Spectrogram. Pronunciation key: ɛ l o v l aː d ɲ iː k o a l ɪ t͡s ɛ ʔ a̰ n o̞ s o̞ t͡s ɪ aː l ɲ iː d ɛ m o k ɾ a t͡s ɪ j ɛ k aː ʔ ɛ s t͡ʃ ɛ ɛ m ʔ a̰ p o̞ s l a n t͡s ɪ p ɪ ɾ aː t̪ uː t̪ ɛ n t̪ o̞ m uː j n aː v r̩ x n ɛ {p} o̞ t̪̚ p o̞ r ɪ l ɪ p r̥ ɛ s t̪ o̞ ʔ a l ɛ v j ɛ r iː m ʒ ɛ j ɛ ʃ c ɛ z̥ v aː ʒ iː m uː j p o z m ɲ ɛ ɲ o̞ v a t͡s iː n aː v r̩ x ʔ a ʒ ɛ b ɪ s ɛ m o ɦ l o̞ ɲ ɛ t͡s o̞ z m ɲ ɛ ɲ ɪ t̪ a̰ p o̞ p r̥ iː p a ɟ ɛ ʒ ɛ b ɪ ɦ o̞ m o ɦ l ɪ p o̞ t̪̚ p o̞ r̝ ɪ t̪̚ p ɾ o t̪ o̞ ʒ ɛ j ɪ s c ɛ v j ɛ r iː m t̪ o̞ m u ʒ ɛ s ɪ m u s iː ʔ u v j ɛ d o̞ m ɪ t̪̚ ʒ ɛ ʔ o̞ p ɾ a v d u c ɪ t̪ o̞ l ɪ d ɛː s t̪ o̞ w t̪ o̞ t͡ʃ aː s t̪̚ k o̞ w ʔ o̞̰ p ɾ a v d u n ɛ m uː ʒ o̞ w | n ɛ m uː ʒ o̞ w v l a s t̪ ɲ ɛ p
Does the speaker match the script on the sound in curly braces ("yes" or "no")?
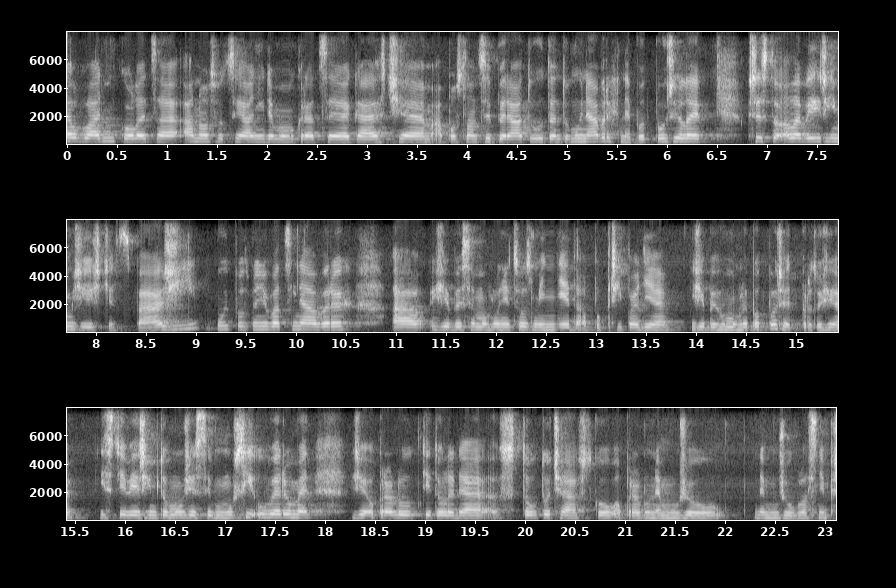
yes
